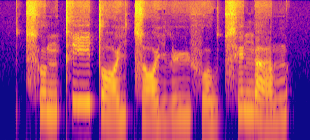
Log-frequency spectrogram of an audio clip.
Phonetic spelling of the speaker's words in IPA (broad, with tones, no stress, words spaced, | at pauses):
t͡sʰʊ˧ŋ t̪ʰiː˥ t̪ɔː˨˥jt͡sɔː˨jlyː˧fo˨w t͡sʰɪ˥ŋɐ˨˥m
